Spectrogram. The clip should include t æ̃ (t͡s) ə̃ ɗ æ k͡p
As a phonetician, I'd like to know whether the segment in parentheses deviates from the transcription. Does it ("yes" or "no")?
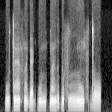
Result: yes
